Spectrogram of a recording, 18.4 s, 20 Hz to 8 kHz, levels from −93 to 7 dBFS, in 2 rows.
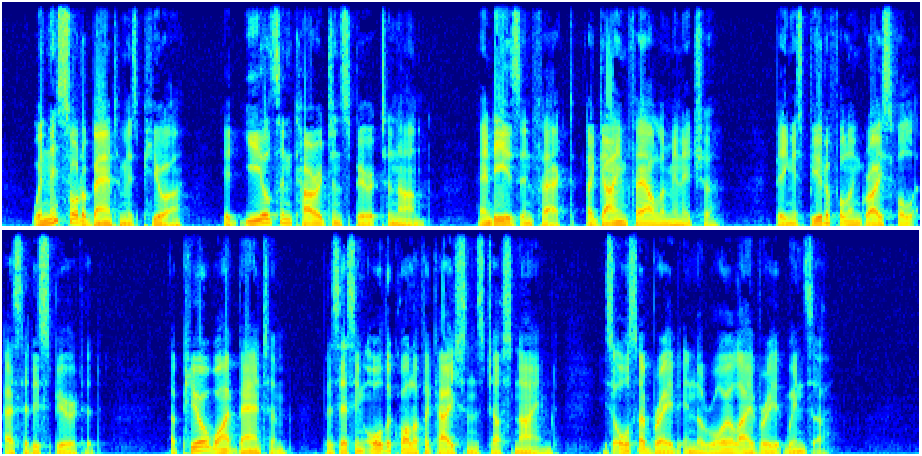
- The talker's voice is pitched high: No, very low, 85 Hz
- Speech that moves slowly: No, average, 170 wpm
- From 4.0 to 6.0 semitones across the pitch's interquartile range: Yes, average, 4.9 semitones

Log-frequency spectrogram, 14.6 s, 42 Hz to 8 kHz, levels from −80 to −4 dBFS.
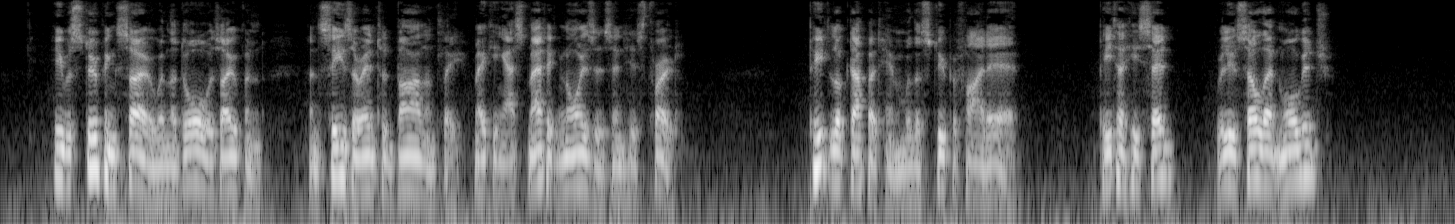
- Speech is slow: No, average, 150 wpm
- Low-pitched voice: Yes, low, 105 Hz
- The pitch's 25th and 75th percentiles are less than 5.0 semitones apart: No, wide, 5.6 semitones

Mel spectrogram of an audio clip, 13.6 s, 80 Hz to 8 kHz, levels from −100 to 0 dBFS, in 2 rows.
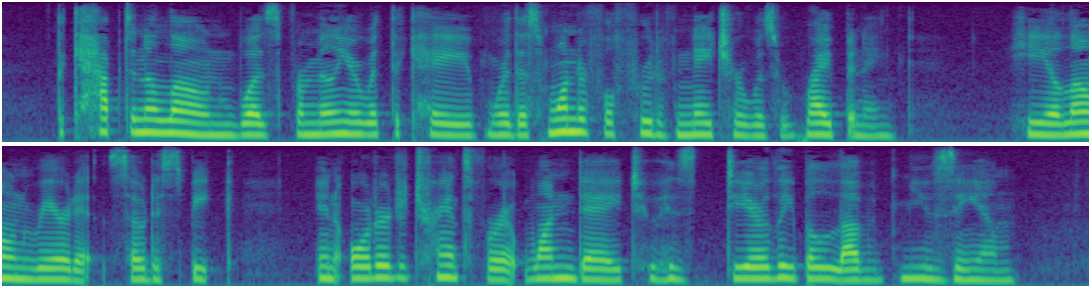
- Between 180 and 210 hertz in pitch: Yes, high, 190 Hz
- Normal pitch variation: No, narrow, 1.8 semitones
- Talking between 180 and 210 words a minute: No, average, 155 wpm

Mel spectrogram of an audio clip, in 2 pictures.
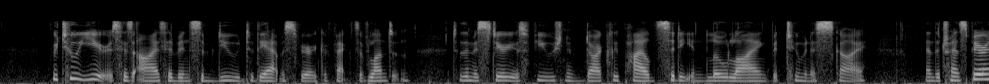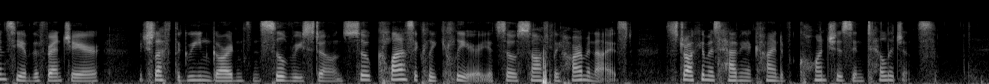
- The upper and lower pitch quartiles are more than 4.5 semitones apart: No, average, 3.3 semitones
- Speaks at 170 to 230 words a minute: Yes, average, 175 wpm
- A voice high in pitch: No, medium, 175 Hz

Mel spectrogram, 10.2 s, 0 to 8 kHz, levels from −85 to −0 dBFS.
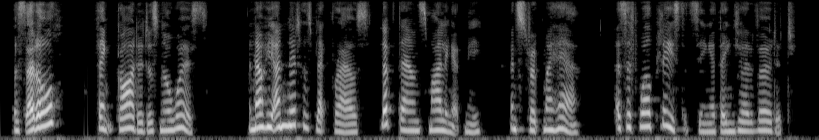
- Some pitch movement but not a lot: No, wide, 5.7 semitones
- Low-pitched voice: No, high, 220 Hz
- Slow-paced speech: No, average, 200 wpm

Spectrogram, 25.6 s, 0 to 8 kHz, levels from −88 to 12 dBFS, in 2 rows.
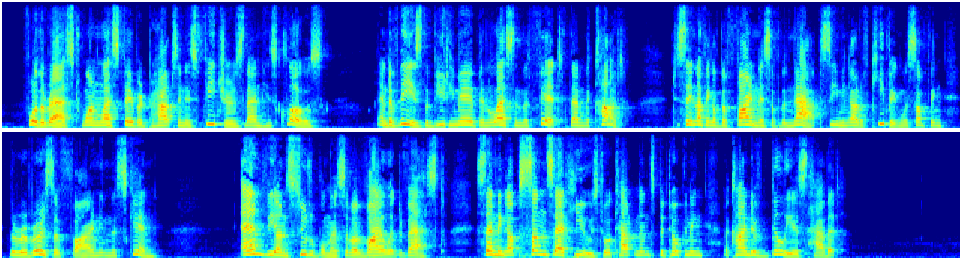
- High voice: Yes, high, 205 Hz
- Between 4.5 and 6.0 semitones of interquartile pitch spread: No, average, 3.6 semitones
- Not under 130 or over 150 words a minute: No, average, 165 wpm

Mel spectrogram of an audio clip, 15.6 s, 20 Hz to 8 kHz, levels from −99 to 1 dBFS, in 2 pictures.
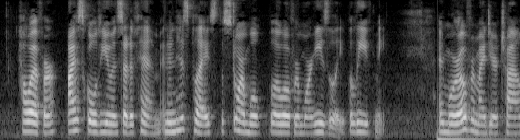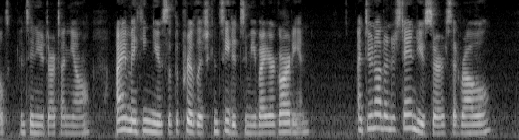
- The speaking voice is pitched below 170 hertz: No, high, 190 Hz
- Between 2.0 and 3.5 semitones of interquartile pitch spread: Yes, average, 2.8 semitones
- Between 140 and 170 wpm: No, average, 185 wpm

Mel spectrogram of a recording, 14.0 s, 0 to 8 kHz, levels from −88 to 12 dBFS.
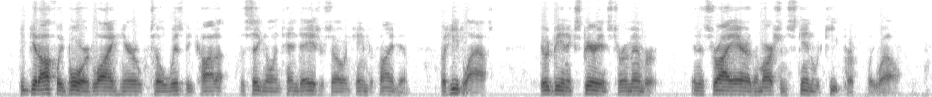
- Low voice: Yes, low, 105 Hz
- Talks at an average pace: Yes, average, 180 wpm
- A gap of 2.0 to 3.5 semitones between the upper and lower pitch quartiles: Yes, narrow, 2.4 semitones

